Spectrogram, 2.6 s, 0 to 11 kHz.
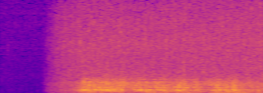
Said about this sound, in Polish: Od 50 do nawet 150 litrów wody na metr. Takie ulewy naprawdę potrafią napytać biedy.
